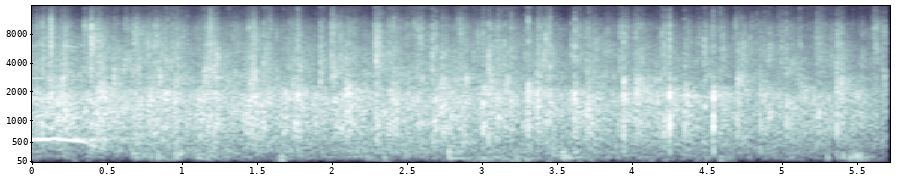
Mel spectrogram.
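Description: Sustained applause from an audience, a dense steady patter of many hands clapping at an even loudness for several seconds with no one speaking.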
